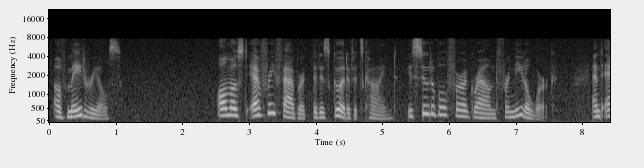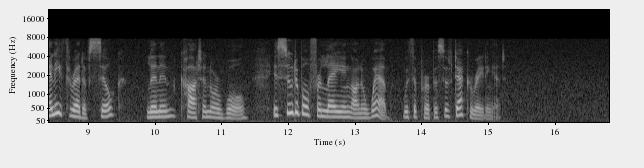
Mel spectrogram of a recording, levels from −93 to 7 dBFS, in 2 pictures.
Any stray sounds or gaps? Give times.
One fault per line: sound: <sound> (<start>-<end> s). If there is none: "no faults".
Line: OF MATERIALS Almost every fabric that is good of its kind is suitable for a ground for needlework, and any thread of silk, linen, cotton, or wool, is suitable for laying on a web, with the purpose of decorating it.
no faults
